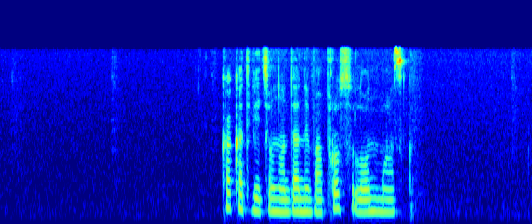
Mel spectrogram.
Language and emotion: Russian, neutral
